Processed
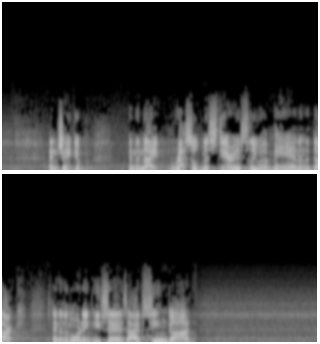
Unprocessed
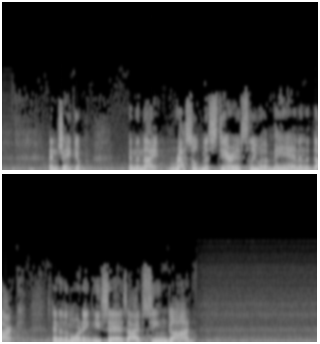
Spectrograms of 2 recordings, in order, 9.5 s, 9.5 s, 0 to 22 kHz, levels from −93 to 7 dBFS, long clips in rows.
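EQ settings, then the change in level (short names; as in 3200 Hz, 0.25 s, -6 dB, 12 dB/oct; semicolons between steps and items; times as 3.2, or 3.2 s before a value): speaker cabinet 300–6100 Hz, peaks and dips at 360 Hz +9 dB, 680 Hz +9 dB, 1300 Hz +4 dB, 2400 Hz +5 dB, 3600 Hz +7 dB; high shelf 2000 Hz +9 dB; -4.0 dB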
